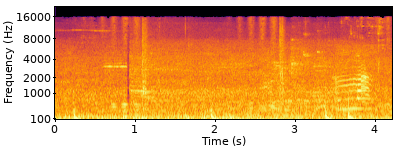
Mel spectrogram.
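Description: Steady street traffic rumble with a few low thumps, and a toddler's short high voice near the end.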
